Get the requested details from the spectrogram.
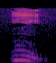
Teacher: It's written yi, but you can't always hear the y as a separate sound.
